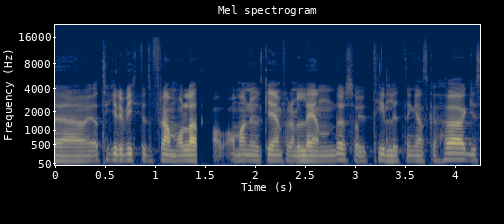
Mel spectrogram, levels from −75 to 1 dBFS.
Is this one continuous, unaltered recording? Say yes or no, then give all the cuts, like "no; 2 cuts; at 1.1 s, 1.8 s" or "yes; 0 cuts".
no; 4 cuts; at 1.4 s, 2.1 s, 2.4 s, 3.0 s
